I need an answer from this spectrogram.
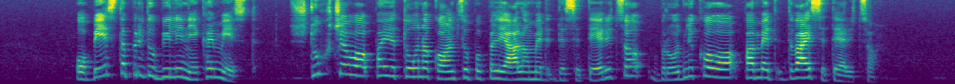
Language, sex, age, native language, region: Slovenian, female, 50-59, Slovenian, Central Slovenia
